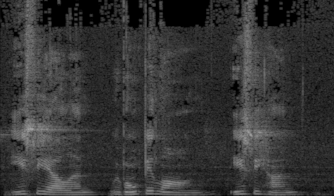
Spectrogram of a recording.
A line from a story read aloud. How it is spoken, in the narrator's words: the grandma's working her way around saying in a controlled voice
